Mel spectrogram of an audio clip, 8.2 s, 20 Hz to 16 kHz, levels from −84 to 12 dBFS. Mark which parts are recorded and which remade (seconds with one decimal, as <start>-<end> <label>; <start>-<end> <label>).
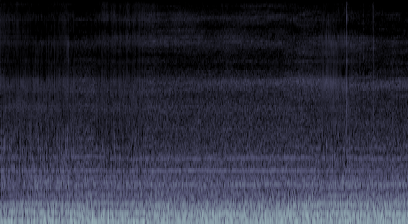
0.0-1.5 remade; 1.5-1.9 recorded; 1.9-2.9 remade; 2.9-6.4 recorded; 6.4-7.0 remade; 7.0-8.2 recorded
